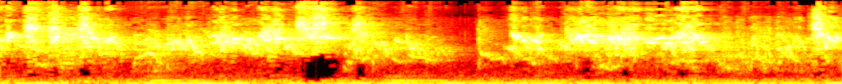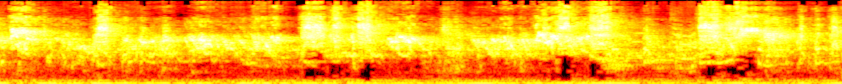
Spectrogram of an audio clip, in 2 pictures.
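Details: Pet budgerigars singing and chirping: dense, continuous scratchy warbling with squawky bursts, nearly unbroken across the clip with brief dips, likely several birds together.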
